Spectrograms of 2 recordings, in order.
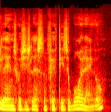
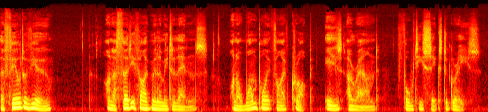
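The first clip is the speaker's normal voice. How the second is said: very slow, deliberate, word-by-word delivery. Explaining a lens's field of view to viewers, speaking deliberately very slowly. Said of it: "saying this as slowly as I can".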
